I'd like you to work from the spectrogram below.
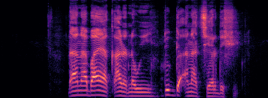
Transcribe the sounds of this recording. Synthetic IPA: ɗaː˦naː˦baː˦jaː˦kʼaː˦ɽa˨na˦wjiː˦dʊ˦k̚da˨ʔa˦naː˨t͡ʃɪ˦jɐ˦rda˨ʃḭ˦ʔ

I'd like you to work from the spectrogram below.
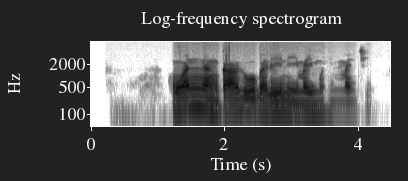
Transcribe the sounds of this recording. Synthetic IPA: wɐ˦nːɐ˨ŋkʼaː˦loː˦bɐ˨leː˦neː˨ma˨jmʊ˦ɦɪ˦mːɐ˦nt͡ʃḭː˨

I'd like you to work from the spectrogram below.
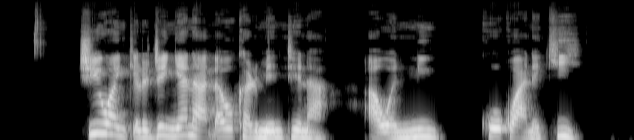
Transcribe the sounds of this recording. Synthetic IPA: t͡ʃiː˦wɔ˨ŋkʲʼɪ˨ɽd͡ʒɪ˦ɲjɐ˦naː˨ɗa˦wkɐ˨rmɪ˦ntɪ˦naː˨ | ʔa̰˨wɐ˦nːiː˦ | kʷoː˦kʷaː˨nɐ˨kʲʰiː˦˨

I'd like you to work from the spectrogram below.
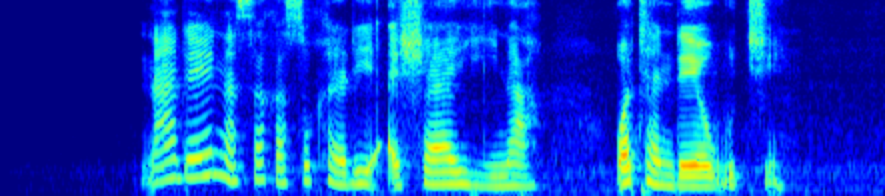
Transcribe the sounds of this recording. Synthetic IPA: na˦da˦jna˨sɐ˦ka˨sʊ˦ka˨ɽiː˦ʔa̰˨ʃaː˦jiː˨naː˦ | wɐ˦tɐ˨nda˨ja˦wʊ̰˦t͡ʃḛ˨ʔ

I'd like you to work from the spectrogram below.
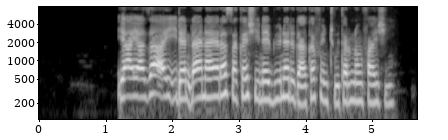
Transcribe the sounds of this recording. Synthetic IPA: jaː˦jaː˨zaː˦ʔa˨ji˦ʔɪ˨dɐ˦nɗaː˦naː˦jaː˦ɾɐ˦sa˨kɐ˦ʃiː˨na˦bɪ˦ju˦na˦ɾɪ˨ɡaː˨kɐ˦ɸɪ˨nt͡ʃuː˨˦tɐ˦rnɪ˦mɸaː˦ʃiː˦

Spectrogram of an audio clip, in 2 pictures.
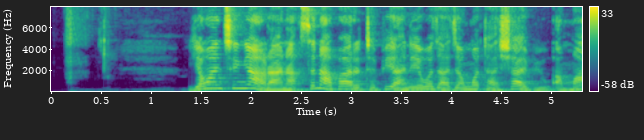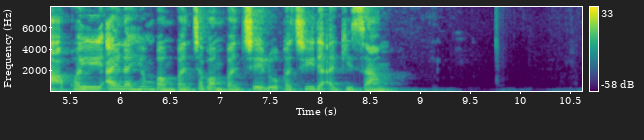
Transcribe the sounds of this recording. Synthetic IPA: jɐ˦wɐ˦nt͡ʃɪ˦ɲjaː˦˨ɽaː˦naː˦sʊ˦naː˨ɸaː˦ɽa˨tɐ˨ɸɪ˦jaː˨neː˦wɐ˦d͡ʒaː˨d͡ʒɛ˦ŋwɐ˦taː˨ʃaː˦˨bɪ˦ju˦ʔa̰˨mːaː˦ʔa̰˨kʷa˦jʔa˦jnɐ˦ɦɪ˦mbɐ˨mbɐ˨nt͡ʃe˦bɐ˨mbɐ˨nt͡ʃeː˦loː˦kɐ˨t͡ʃiː˦da̰˨ʔa̰˦kʲeː˨saː˦muː˨

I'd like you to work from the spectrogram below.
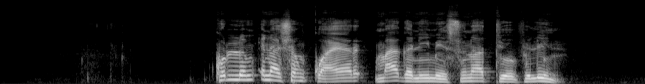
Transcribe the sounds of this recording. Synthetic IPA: kʷʊ˦lːʊ˦mʔɪ˦naː˨ʃɐ˦ŋkʷaː˨jɐ˦rmaː˦ɡɐ˨niː˦meː˨suː˦naː˦tɪ˨oː˨ɸɪ˦lɪ˦˨ŋ

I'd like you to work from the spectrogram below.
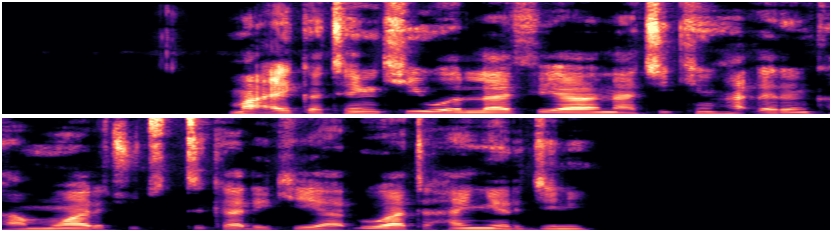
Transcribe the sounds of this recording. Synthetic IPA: ma˦ʔa˨jkɐ˨tʰɐ˦ŋkʲʰiː˦wɔ˨nlaː˦ɸɪ˦jaː˦naː˨t͡ʃɪ˦kʲɪ˦ŋɦa˦ɗɐ˨ɾɪ˦ŋkʰaː˨mʊ˦waː˦da˨t͡ʃuː˦tɪ̥˦tːʊ˦kaː˨da˨kʲʰeː˨jaː˨ɗʊ˦waː˦ta˨ha˦ɲjɐ˨rd͡ʒɪ˦niː˦

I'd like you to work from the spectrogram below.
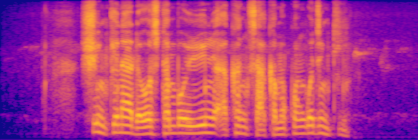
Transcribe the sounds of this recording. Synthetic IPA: ʃɪ˦ŋkʲɪ˦naː˨da˨wɐ˦su̥˦tɐ˦mbɐ˦jo˦jiː˦neː˨ʔa˨kɐ˦˨nsa̰˨kɐ˨mɐ˦kʷɔ˦ŋɡʷɐ˦d͡ʒɪ˦ŋkʲiː˦˨

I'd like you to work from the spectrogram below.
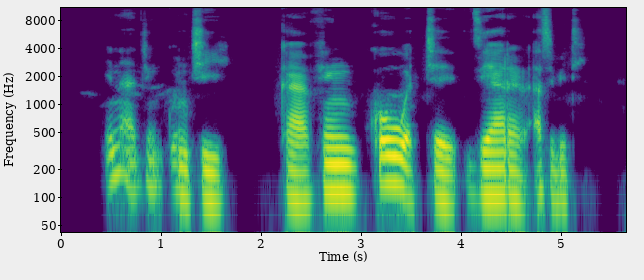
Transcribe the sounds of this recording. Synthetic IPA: ʔɪ˦naː˨d͡ʒɪ˦ŋkʷʼʊ˦nt͡ʃiː˦ | kaː˨ɸɪ˦ŋkʷʰoː˦wɐ˨t͡ʃe˨zɪ˨jaː˦ɾɐ˨rʔa̰˦sɪ˨bɪ˦tʰi̥ː˨

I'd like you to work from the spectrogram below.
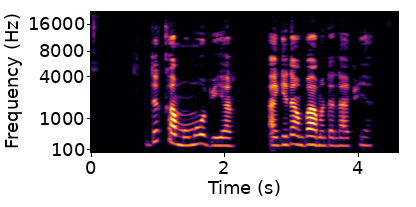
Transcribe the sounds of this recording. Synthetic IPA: dʊ˦kːɐ˨mːʊ˨moː˦bɪ˨jɐ˦r | ʔa̰˨ɡʲɪ˦dɐ˦˨mbaː˦mu˦da˨laː˦ɸɪ˦jaː˨

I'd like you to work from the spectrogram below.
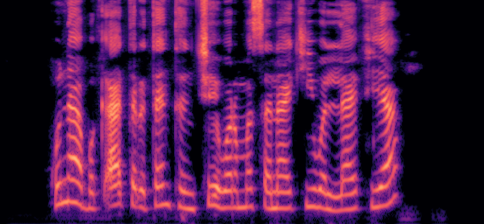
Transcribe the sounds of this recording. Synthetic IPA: kʷʊ˦naː˨bʊ˨kʼaː˦tɐ˨rtɐ˦ntɐ˨nt͡ʃeː˦˨wɐ˦rmɐ˦sɐ˨naː˦kʲʰiː˦wɐ˨nlaː˦ɸɪ˦jaː˦

